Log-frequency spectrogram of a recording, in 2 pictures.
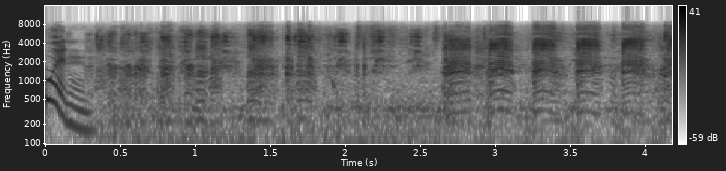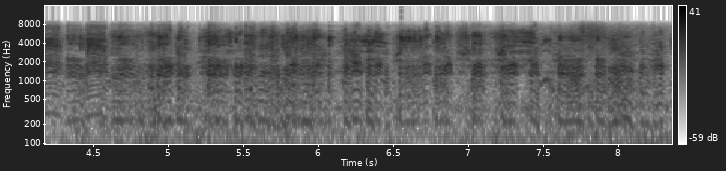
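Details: Trapped on a frozen pond, a group of Indian Runner ducks quacks continuously: rough, overlapping nasal calls in quick irregular succession, loud and crowded from start to end.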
